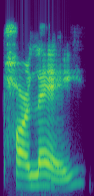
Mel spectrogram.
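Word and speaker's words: parler: the same sound too parlay with er to speak has this sounds exactly the same as parlay ez which is from the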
